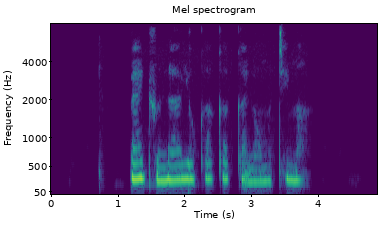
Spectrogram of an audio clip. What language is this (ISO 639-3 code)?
lug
